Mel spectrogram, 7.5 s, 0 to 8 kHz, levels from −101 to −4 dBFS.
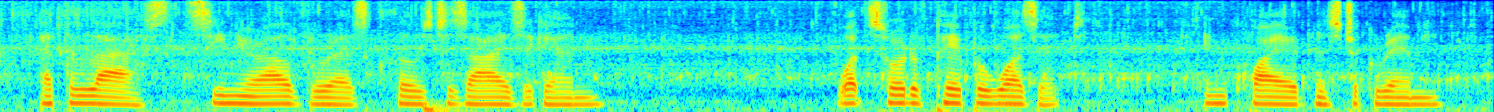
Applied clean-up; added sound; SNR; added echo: none; Sink (filling or washing) / Water tap, faucet; 14 dB; none.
